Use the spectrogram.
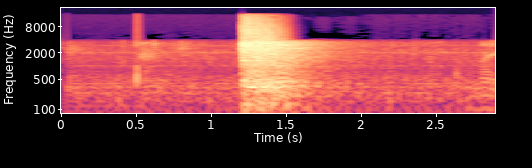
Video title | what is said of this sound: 1968 Ford Galaxie 500-- Show & Tell v2 (indoors)-- Oakdale, CA-- Jun 7 2008 | when you slam a door, it sounds solid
